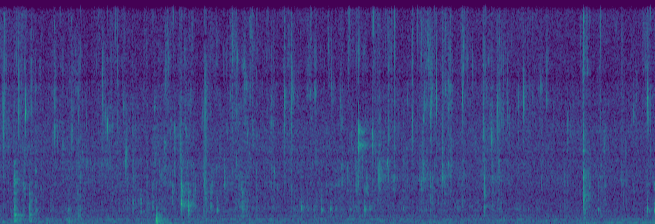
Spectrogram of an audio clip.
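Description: Breaded mozzarella sticks frying in hot oil: a faint, irregular crackle of small pops, with a few sharper clicks of the spatula and fork against the pan as the sticks are turned.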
